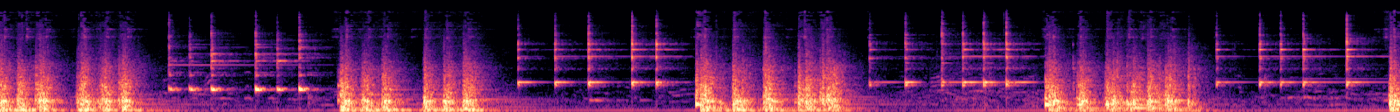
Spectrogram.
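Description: A school percussion group playing call and response: four bursts of hand-drum playing on djembes, each about a second and a half long, alternate with short rhythmic patterns of sharp, pitched wooden clicks.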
